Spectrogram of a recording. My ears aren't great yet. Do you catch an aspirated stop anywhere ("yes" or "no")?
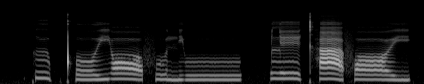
yes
